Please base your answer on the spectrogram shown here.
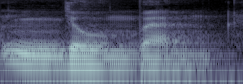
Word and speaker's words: Jombang: dari jombang nah itu kalau orang jombang bacanya bukan jombang ya tapi njombang ya pak sidik berasal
